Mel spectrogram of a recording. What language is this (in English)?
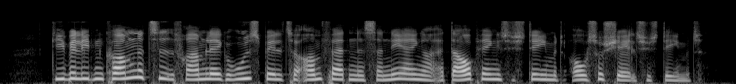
Danish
